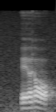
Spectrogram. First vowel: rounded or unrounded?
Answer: unrounded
